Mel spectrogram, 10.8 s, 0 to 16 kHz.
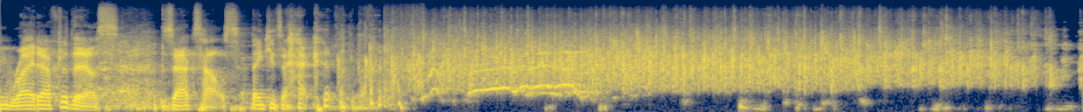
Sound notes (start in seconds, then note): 3.4 audience applauding; 4.0 audience cheering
